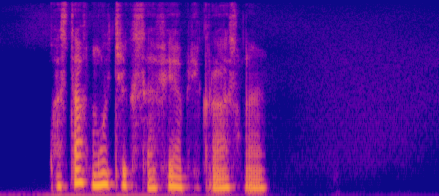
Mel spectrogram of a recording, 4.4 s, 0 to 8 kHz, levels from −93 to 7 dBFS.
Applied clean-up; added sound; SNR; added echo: neural mask model Resemble Enhance denoiser.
